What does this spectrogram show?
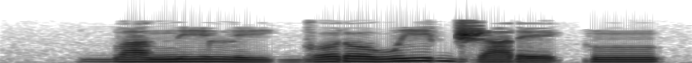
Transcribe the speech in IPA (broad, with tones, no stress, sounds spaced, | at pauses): b a˧ n i˧ l i˨ ɡ o˨˦ ɾ o˧ w i˦ d͡ʒ a˧ ɾ e˨ k ũ˧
